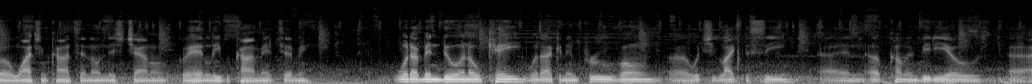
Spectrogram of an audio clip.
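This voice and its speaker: An American man giving casual, chatty gameplay commentary in a slangy, laid-back, rambling way. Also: low-pitched. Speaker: gaming YouTuber hosting a roleplay video.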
